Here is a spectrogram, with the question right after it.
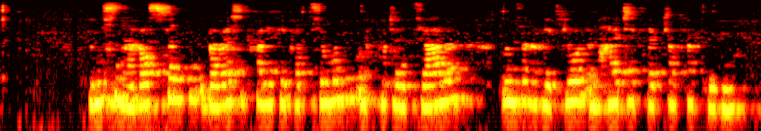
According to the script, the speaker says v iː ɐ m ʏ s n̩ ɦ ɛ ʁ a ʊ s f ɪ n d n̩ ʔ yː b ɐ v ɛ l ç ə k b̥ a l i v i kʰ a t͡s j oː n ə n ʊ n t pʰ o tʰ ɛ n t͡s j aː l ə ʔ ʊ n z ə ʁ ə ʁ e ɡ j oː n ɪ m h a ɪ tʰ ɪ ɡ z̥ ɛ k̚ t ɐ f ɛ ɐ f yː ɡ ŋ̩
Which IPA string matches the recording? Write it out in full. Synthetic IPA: v iː ɐ m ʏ s n̩ ɦ ɛ ʁ a ʊ s f ɪ n d n̩ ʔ yː b ɐ v ɛ l ç ə k v̥ a l i f i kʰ a t͡s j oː n ə n ʊ n t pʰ o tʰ ɛ n t͡s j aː l ə ʔ ʊ n z ə ʁ ə ʁ e ɡ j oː n ɪ m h a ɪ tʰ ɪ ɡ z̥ ɛ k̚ t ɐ f ɛ ɐ f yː ɡ ŋ̩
